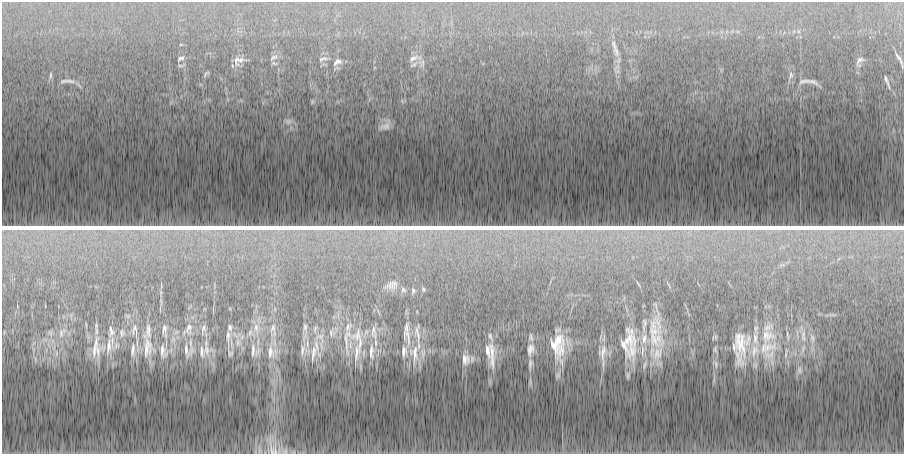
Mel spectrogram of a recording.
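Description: Birds calling: faint scattered chirps, then from about nine seconds a rapid chattering call that runs for some eight seconds. A single low thump comes near the middle of the chattering.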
